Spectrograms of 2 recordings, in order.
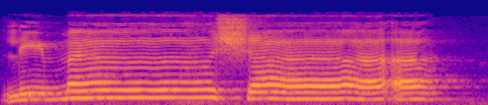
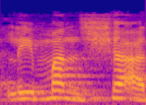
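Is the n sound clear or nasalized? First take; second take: nasalized; clear. First: The n sound is hidden and nasalized. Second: The n sound is pronounced clearly. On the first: The speaker calls it right. "Nunnya itu tidak dibaca jelas ya" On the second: The speaker calls it wrong. "Itu tidak dibaca liman syaa"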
